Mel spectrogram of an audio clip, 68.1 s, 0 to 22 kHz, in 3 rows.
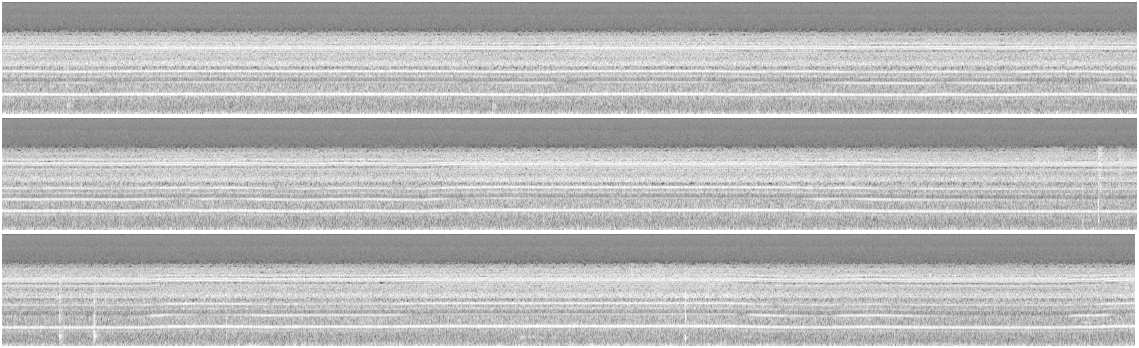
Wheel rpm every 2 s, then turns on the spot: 0, 0, 0, 0, 0, 0, 0, 0, 0, 0, 0, 0, 0, 0, 0, 0, 0, 0, 0, 0, 0, 0, 0, 0, 0, 0, 0, 0, 0, 0, 0, 0, 0, 0.
none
